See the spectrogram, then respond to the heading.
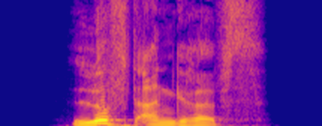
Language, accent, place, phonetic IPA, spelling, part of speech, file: German, Germany, Berlin, [ˈlʊftʔanˌɡʁɪfs], Luftangriffs, noun, De-Luftangriffs.ogg
- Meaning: genitive singular of Luftangriff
